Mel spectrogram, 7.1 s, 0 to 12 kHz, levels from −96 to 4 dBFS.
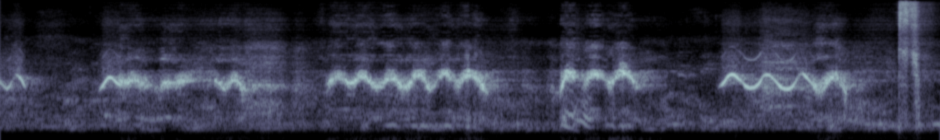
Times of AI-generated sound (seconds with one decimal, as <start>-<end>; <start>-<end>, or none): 0.9-5.0; 6.1-7.1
